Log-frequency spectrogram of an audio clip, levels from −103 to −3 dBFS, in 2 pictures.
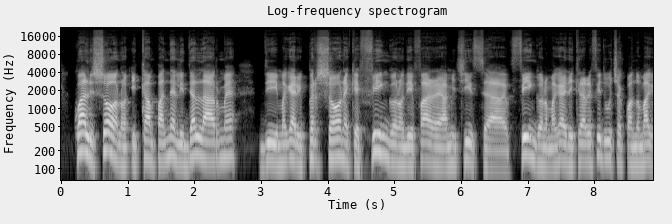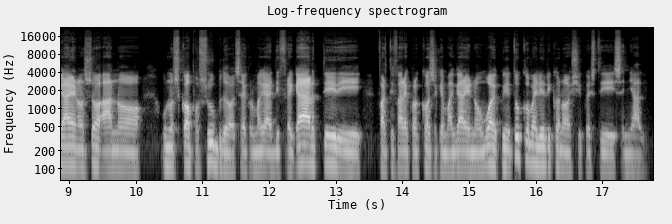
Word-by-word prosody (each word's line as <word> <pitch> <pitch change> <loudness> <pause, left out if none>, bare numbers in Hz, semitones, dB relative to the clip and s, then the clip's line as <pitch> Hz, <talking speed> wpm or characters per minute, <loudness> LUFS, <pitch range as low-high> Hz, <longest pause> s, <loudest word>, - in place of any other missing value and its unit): quali 195 -1 +5
sono 150 - +3
i 120 -1 -4
campanelli 135 0 0
di 115 - -3
allarme 155 0 +2 0.3
di 130 +3 -1
magari 125 -1 +1
persone 145 +1 +1
che 125 -2 -1
fingono 155 -8 -1
di 115 0 0
fare 125 -2 +2
amicizia, 115 -4 -1
fingono 140 -9 0
magari 120 +4 +1
di 120 -1 -2
creare 130 +1 -1
fiducia, 140 -3 -4
quando 120 -1 -2
magari, 115 -2 +4
non 105 -1 -3
so, 110 +2 -1
hanno 100 -2 -1 0.3
uno 115 -1 -5
scopo 105 - 0
subdolo, 105 -6 -4
cercano 95 0 -9
magari 95 -1 -1
di 95 - -9
fregarti, 120 +3 +5
di 95 -4 -2 0.2
farti - - -6
fare - - -1
qualcosa - - -6
che 100 - -8
magari 95 +1 0
non 95 0 -6
vuoi; 115 0 +2
quindi 110 -3 -6
tu 170 - -1
come 135 -7 -3
li 115 0 -1
riconosci 105 -4 -7
questi 90 -2 -8
segnali? 85 -1 -8
120 Hz, 155 wpm, -26 LUFS, 105-135 Hz, 0.3 s, quali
